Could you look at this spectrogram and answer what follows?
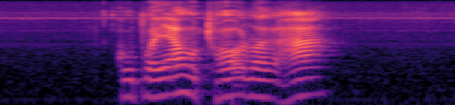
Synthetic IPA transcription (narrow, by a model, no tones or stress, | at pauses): kʼʊpʼajahʊtʰɔlwaha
